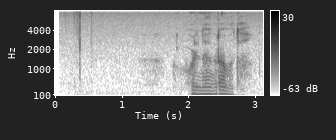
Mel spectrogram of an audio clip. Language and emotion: Russian, neutral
